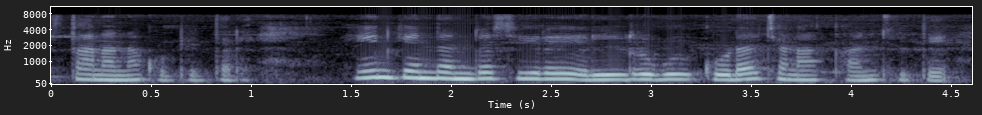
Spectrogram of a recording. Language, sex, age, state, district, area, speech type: Kannada, female, 18-30, Karnataka, Bangalore Rural, urban, spontaneous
